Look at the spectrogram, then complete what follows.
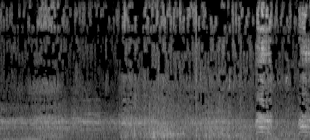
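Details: Crows feeding between breakfast and lunch; two short, loud harsh caws close together near the end after quieter rustling and background noise.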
